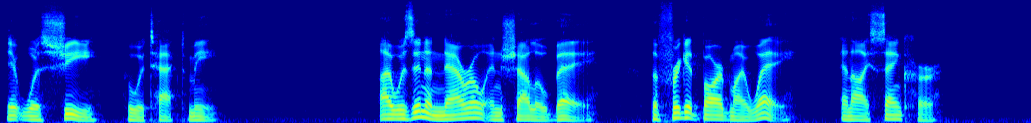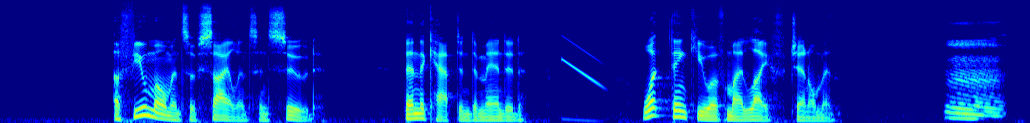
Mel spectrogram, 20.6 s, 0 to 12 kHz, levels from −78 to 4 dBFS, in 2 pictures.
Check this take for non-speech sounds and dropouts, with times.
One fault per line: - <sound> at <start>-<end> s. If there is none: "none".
- chirp at 15.9-16.4 s
- sigh at 19.7-20.4 s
